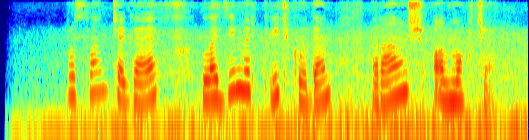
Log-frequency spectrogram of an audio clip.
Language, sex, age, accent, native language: Uzbek, female, 18-24, Toshkent shahri, Uzbek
